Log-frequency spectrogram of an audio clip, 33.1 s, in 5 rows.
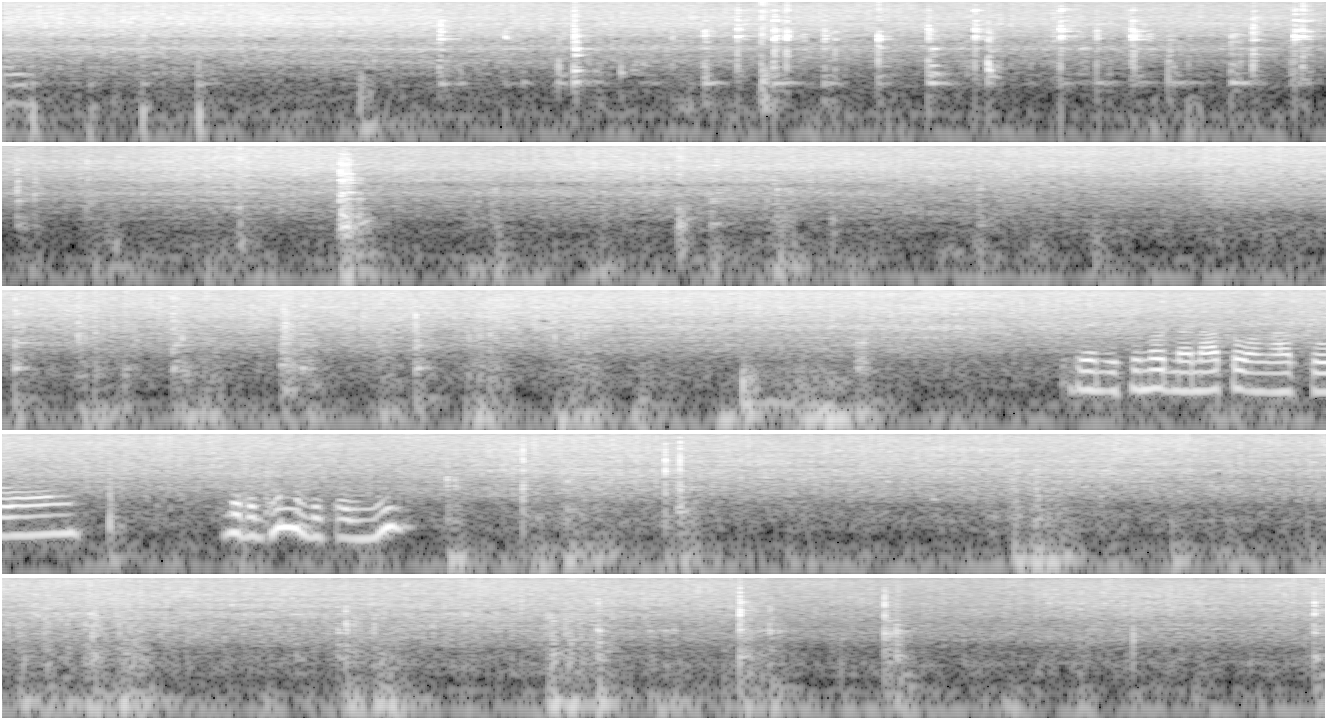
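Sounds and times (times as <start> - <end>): food sizzling in a skillet: 0.0 - 33.0
utensils knocking against pan: 0.4 - 12.2, 13.3 - 17.6, 22.0 - 23.6, 24.7 - 31.2.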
